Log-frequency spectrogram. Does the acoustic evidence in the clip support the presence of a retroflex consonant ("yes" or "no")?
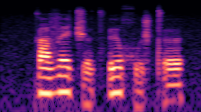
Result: yes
